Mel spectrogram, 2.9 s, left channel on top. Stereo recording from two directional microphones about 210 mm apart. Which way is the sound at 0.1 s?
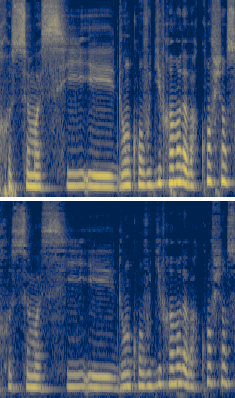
40° left (ahead or behind).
